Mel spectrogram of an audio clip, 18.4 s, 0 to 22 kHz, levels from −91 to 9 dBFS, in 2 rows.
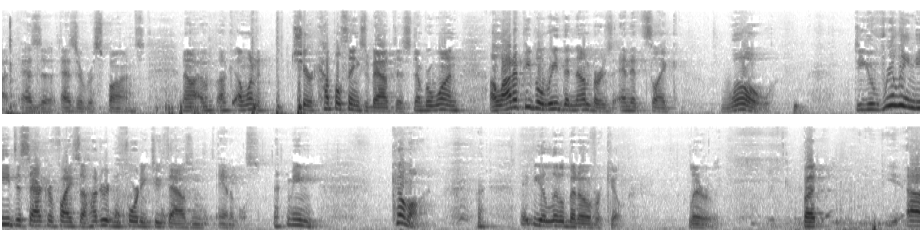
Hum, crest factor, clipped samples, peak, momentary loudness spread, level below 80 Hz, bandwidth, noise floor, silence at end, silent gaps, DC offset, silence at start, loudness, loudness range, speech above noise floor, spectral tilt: none; 16 dB; under 0.1%; -4 dBFS; 17 LU; -38 dBFS; 15.5 kHz; -49 dBFS; 0 s; none; under 0.1%; 0 s; -18 LUFS; 6 LU; 31 dB; -6 dB/octave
